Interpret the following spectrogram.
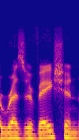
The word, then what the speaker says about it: reservation: The word reservation has stress on the third syllable. re-ser-va-tion That va syllable is strong.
